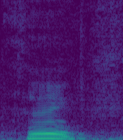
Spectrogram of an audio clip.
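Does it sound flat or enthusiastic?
flat. It sounds flat and unenthusiastic.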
